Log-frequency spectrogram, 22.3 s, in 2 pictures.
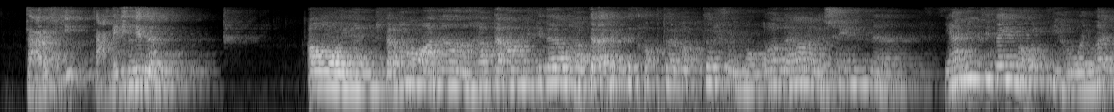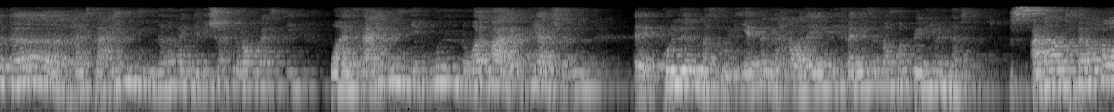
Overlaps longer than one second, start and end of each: none

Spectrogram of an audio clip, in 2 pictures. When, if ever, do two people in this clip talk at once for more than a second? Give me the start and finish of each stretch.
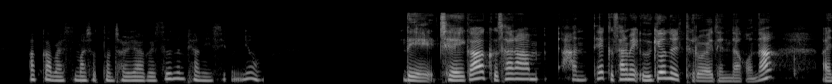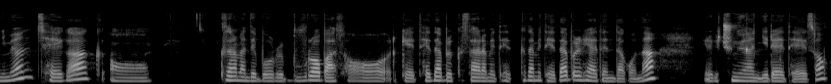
none

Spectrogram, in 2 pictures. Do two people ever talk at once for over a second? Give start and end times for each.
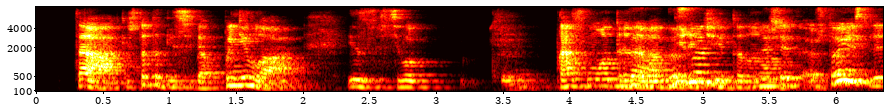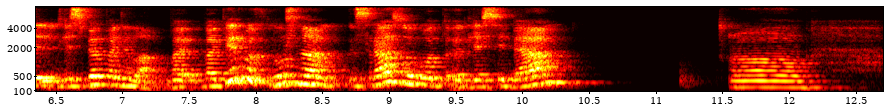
4.3-5.6

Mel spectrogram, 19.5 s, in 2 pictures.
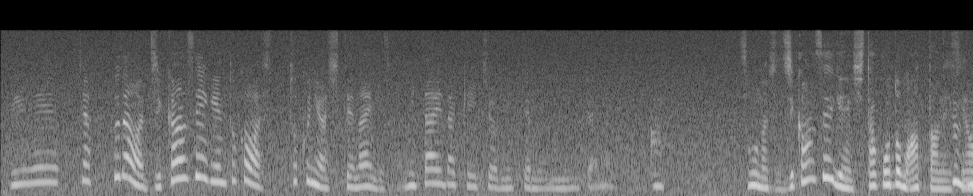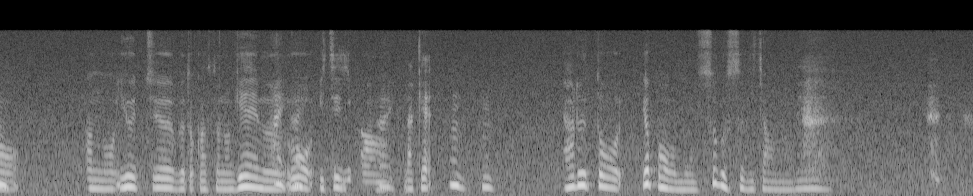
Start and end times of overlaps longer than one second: none

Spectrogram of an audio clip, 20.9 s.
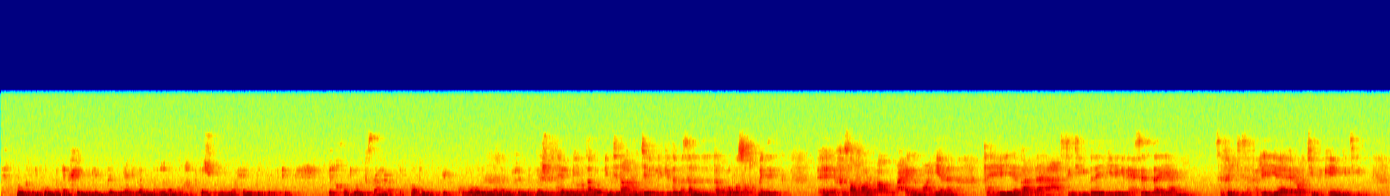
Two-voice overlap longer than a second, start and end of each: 8.0-9.7

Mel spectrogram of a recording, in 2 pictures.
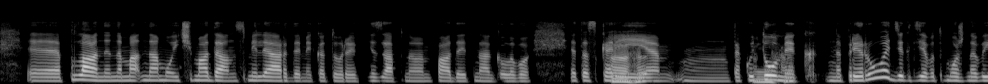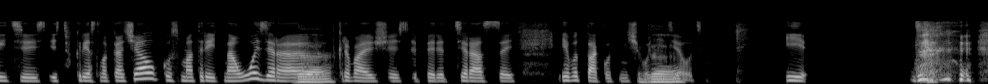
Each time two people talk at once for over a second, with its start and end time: none

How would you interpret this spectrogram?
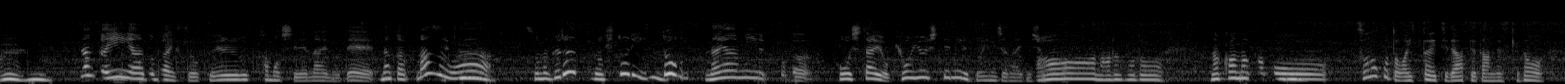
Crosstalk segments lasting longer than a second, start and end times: none

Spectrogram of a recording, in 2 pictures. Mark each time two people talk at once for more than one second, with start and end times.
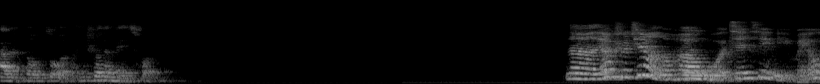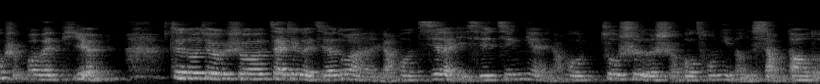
none

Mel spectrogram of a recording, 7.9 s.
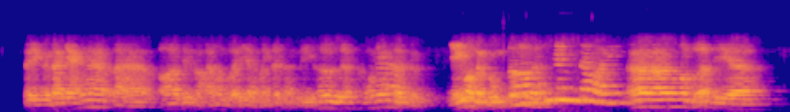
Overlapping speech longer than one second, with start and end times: none

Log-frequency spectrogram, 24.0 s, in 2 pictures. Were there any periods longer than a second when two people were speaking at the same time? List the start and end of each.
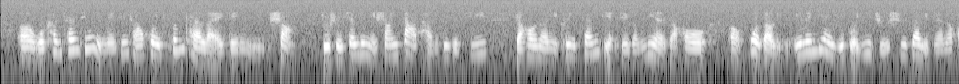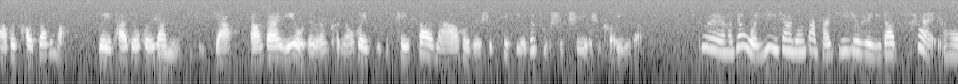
none

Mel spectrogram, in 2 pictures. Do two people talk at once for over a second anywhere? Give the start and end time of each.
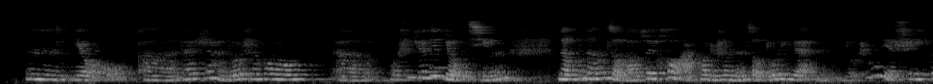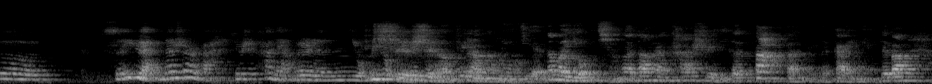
13.0-14.6

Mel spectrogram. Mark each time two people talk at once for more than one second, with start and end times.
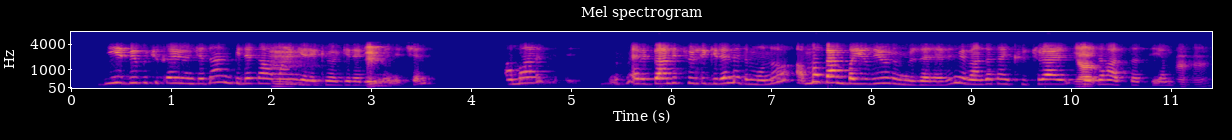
none

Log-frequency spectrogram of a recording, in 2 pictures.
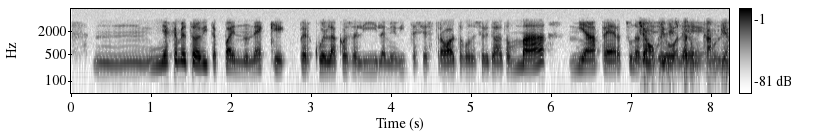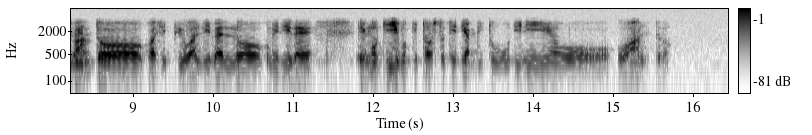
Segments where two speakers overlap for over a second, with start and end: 7.0-8.5

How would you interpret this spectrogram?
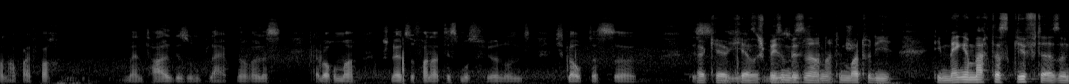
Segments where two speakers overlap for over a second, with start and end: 7.0-8.6

